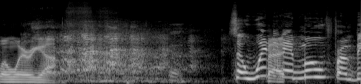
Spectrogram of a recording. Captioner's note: crowd laughing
